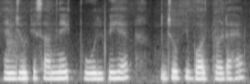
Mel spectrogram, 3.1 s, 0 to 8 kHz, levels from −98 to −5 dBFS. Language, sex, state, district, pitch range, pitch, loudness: Hindi, female, Arunachal Pradesh, Lower Dibang Valley, 210-230 Hz, 220 Hz, -16 LUFS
